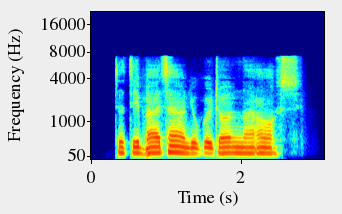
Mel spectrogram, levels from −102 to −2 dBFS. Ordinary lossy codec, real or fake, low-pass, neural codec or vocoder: AAC, 32 kbps; fake; 7.2 kHz; codec, 16 kHz, 0.5 kbps, X-Codec, WavLM features, trained on Multilingual LibriSpeech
